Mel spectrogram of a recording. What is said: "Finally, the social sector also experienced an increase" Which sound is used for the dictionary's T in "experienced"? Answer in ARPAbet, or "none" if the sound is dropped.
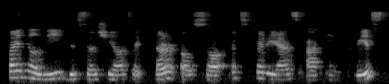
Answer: none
